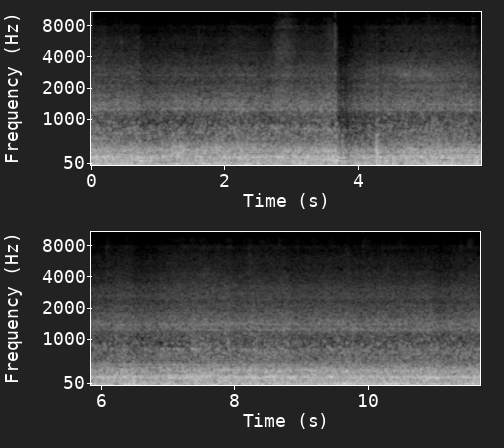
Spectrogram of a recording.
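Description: Gyeongui–Jungang Line electric commuter train running, a steady low rumble of wheels on rails, with a brief dip and a single click about four seconds in.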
